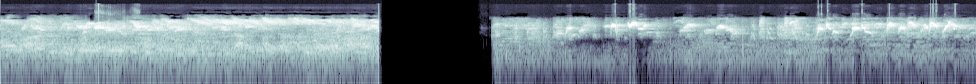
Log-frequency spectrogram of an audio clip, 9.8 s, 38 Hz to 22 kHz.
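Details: Kept Red-whiskered bulbul in molt, recorded in Singapore on 4 June 2017; a dense, blurred stretch of sound is followed by a short silence, then bright, chirpy warbled phrases.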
